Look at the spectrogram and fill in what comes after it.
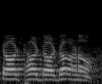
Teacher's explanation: मूर्धन्य देखे जिनको उच्चारण में जीभ हमारी मुड़ती है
